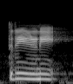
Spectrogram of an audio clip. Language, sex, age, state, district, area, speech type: Sanskrit, female, 18-30, Odisha, Mayurbhanj, rural, read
